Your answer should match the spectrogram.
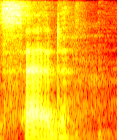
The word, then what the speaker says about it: said: But as we saw, right, the word said, normally AI would be like I, right? Like the word I. But in this case, it actually is an eh sound.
